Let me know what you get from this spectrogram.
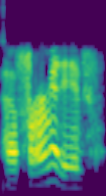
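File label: affirmation, swat female; vo; Counter Strike Model Pack; CS:GO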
